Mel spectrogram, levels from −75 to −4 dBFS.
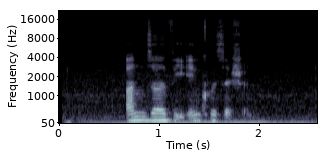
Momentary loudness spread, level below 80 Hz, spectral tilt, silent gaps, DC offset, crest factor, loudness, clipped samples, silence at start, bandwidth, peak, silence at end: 23 LU; -42 dBFS; -7 dB/octave; none; under 0.1%; 20 dB; -28 LUFS; under 0.1%; 0.05 s; 15.5 kHz; -10 dBFS; 0 s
